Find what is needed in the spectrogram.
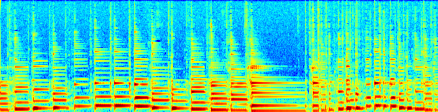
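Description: Epiphone Hummingbird acoustic guitar played one note at a time through a harmonic minor scale, single plucked notes about three a second. One note rings longer about five seconds in, then quicker notes follow.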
